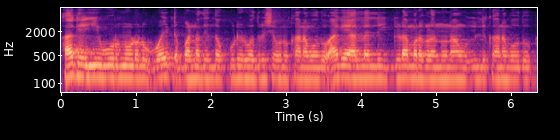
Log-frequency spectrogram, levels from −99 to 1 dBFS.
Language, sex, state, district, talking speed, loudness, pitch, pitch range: Kannada, male, Karnataka, Koppal, 150 wpm, -21 LUFS, 130 Hz, 125-135 Hz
